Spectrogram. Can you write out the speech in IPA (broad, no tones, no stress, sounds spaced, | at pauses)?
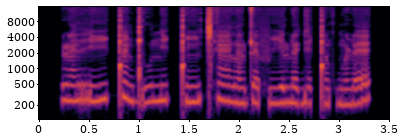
ɭ ɛ̃ r iː ǃ ɛ̃ ɡ͡ǃ uː n i ǃ ĩ ǀʰ ɛ̃ː l ə̃ l ʈ ɛ f iː l ɳ ɛ ɡ ɛ ǃ ɛ̃ xʷ ɡʷ ɛ̃ ɳ ɛ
